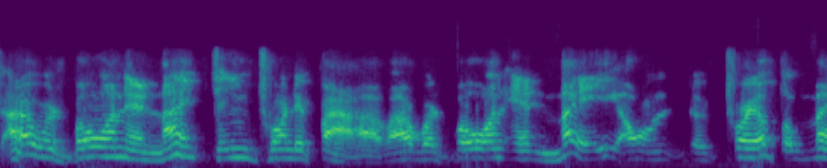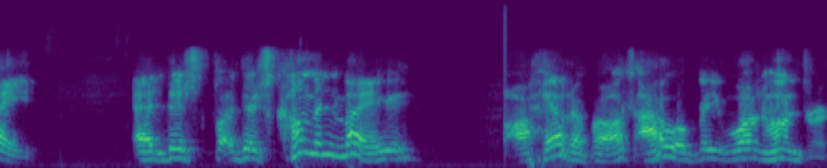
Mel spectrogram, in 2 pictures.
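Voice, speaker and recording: Speaking at a very slow pace in a Southern US accent, a man uses a high pitch and lively intonation. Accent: Southern US (Georgia). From US South, Reynolds, Georgia. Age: 90s. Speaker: retired architect. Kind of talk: recorded reminiscence.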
